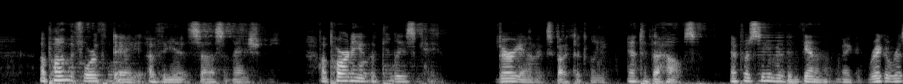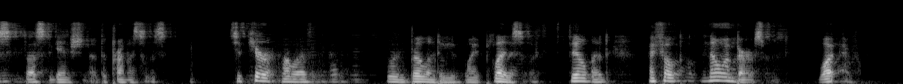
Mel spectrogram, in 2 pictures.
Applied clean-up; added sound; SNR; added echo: neural mask model DeepFilterNet 3.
